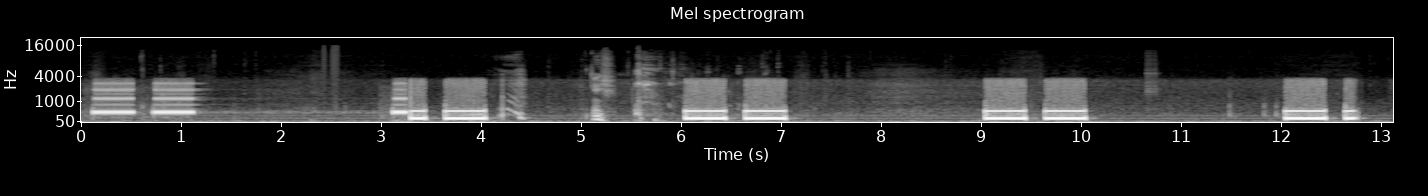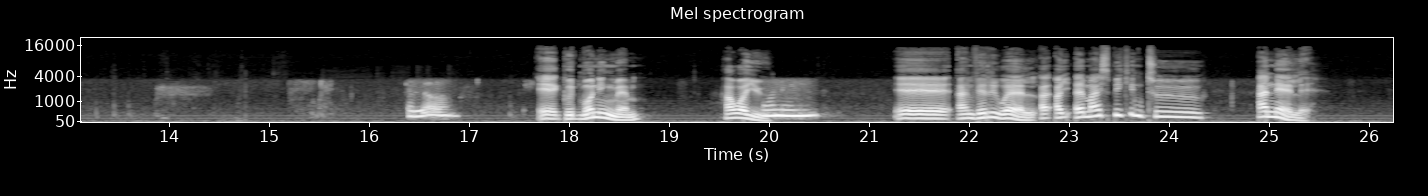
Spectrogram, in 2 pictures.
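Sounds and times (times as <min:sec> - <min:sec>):
telephone ringback tone on an outgoing call: 0:00.1 - 0:01.2, 0:03.1 - 0:04.1, 0:06.1 - 0:07.1, 0:09.0 - 0:10.1, 0:12.1 - 0:12.8
speech: 0:05.1 - 0:05.4, 0:17.7 - 0:18.8, 0:19.6 - 0:20.4, 0:21.3 - 0:25.5.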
